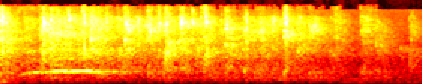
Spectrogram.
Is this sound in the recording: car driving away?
no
